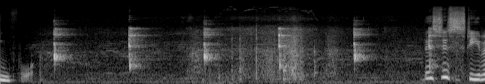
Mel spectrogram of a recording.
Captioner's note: rhythmic ticking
